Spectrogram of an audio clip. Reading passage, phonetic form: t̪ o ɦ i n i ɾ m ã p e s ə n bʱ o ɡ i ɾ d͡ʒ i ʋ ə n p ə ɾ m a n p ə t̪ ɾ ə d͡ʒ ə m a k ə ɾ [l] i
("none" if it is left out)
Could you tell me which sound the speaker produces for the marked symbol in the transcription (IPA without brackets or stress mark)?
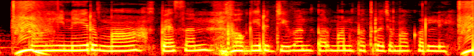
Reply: l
